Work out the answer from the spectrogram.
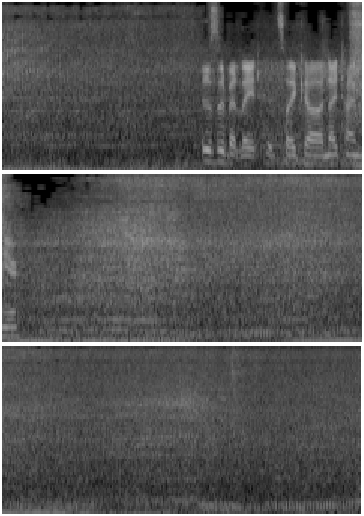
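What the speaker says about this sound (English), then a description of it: "here's our public buses that go by" Public buses pass along a street in Macau at night, a steady low vehicle rumble running under a man and woman chatting near the microphone, with broad traffic noise filling the whole scene.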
